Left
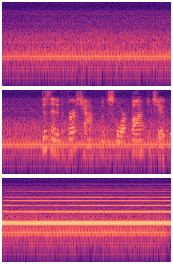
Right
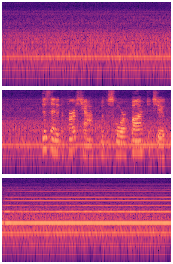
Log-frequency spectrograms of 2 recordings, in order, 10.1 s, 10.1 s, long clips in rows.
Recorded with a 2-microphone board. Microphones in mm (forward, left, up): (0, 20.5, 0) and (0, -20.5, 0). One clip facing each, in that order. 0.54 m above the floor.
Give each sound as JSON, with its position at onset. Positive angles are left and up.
{"t": 4.2, "sound": "a woman speaking", "side_deg": -10, "distance_m": 1.3}
{"t": 6.7, "sound": "a flute", "side_deg": 70, "distance_m": 1.2}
